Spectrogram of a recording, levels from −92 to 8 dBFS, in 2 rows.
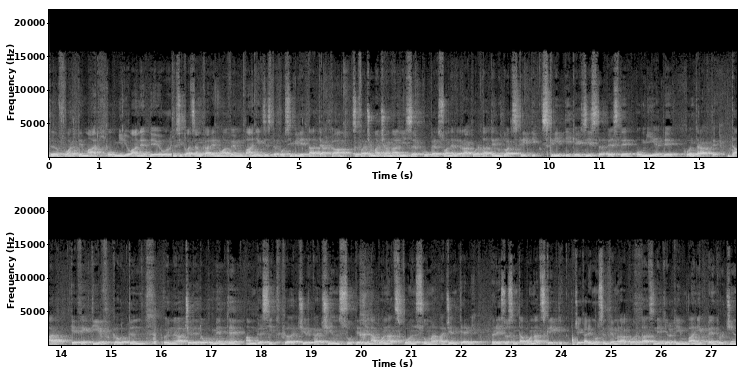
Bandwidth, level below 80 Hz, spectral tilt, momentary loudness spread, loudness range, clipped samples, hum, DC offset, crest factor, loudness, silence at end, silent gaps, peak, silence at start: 16 kHz; -36 dBFS; -6 dB/octave; 3 LU; 1 LU; under 0.1%; none; 0.2%; 8 dB; -12 LUFS; 0 s; none; -4 dBFS; 0 s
